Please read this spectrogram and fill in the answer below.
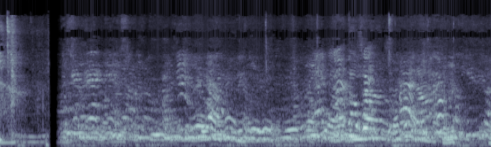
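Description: Chatter of several people talking over one another, no single voice clear. A brief gap in the sound just under a second in.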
